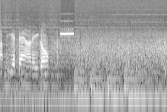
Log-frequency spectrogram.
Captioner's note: beeps & Static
